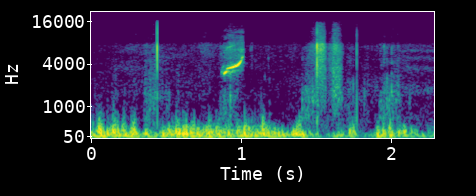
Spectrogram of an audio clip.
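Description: Wind buffeting the microphone in a steady low rumble, with a few short crunches of footsteps on gravel and one brief high rising chirp about a second in.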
